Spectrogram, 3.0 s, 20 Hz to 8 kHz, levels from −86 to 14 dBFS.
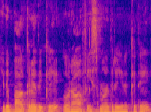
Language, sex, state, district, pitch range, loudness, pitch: Tamil, male, Tamil Nadu, Kanyakumari, 130-145 Hz, -17 LUFS, 135 Hz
